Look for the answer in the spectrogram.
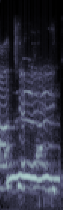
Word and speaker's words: Tatte: What is the proper pronunciation of this word? T-A-T-T-E. Is it tate? Is it tat? Is it tate? Or is it tatty? – My favorite question so far. – Tate! Good job, everyone.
